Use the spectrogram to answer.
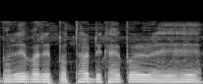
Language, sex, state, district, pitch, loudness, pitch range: Hindi, male, Arunachal Pradesh, Longding, 115 Hz, -13 LUFS, 110-120 Hz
